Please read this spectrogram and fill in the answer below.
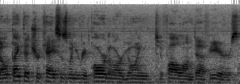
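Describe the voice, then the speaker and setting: A man with an American accent, medium in pitch and fairly even in intonation, amid audible room echo and noticeable background noise. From north Florida (Gilchrist County). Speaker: county sheriff. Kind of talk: public forum speech. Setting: meeting room with audience. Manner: informal, halting with repetitions.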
